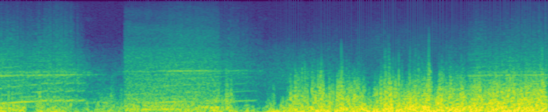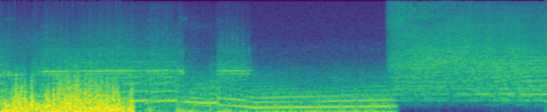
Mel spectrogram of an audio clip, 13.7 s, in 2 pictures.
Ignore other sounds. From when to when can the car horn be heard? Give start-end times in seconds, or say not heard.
1.6-2.8.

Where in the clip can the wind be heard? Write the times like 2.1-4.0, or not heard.
0.0-8.6.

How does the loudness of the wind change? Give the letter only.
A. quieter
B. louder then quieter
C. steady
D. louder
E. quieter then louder
D.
